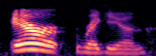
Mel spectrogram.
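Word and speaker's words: Eregion: we've always been saying Oregan he's like air region interesting and of course there's people that pronounce e region or a region so instead of ah it's more of an air air hmm interesting okay interesting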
